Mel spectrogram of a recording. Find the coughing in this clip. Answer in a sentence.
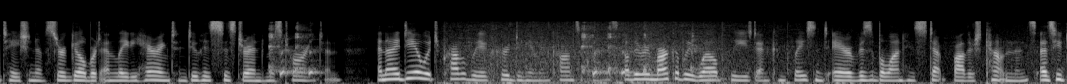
The coughing can be heard from 2.6 to 3.2 s and from 5.8 to 7.3 s.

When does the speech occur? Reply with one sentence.
You can hear the speech from 0.0 to 10.6 s.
